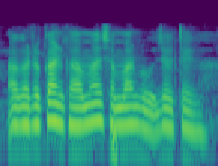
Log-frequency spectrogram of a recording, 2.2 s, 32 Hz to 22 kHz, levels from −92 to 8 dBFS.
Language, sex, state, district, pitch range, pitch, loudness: Wancho, female, Arunachal Pradesh, Longding, 150-170 Hz, 165 Hz, -17 LUFS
